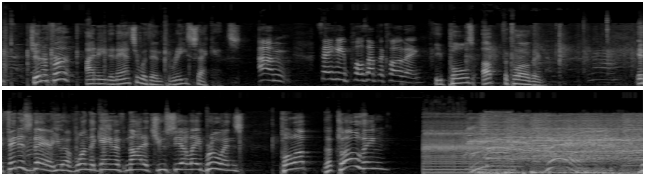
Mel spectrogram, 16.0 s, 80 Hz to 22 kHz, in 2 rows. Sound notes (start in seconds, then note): 13.2 buzzer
